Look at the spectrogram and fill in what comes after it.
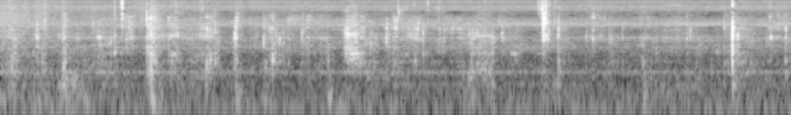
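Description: Faint eating sounds, with soft chewing and scattered small mouth and utensil clicks. Two sharper clicks come about five and a half and seven seconds in.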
